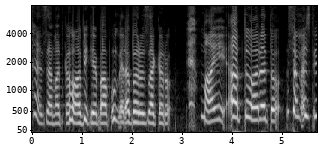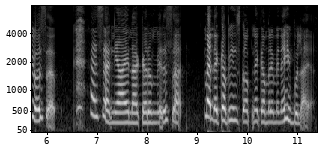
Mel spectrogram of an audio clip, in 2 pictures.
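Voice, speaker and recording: A woman's voice: a little high, measured pace, no room sound. A woman playing a desperate, wronged young wife in a melodramatic audio story, pleading tearfully.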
